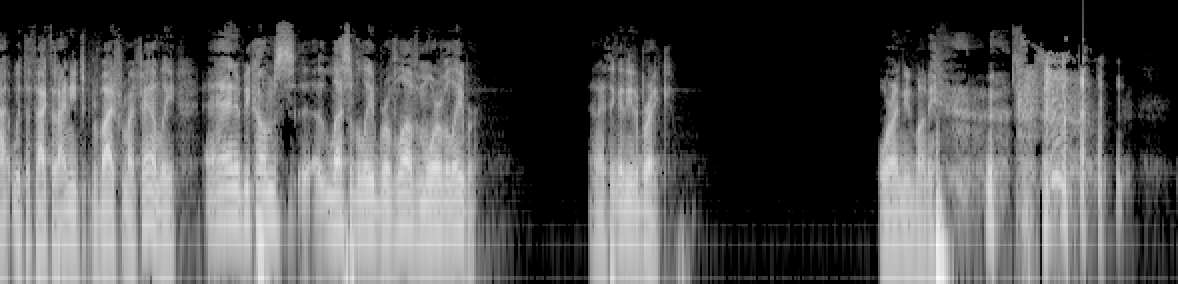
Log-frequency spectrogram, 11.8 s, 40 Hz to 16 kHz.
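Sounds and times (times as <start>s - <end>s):
speech: 0.0s - 4.9s, 5.9s - 6.8s, 8.8s - 11.7s
laughter: 9.4s - 11.7s
person coughing with chest congestion: 9.5s - 11.2s.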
